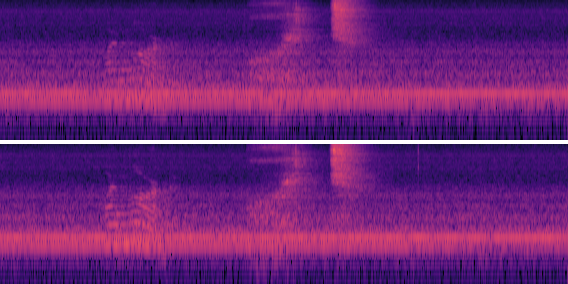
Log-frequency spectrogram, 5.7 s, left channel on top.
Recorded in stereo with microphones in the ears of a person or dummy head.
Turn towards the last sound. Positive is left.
turn(degrees=-85)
